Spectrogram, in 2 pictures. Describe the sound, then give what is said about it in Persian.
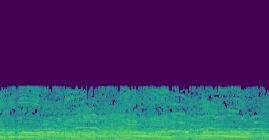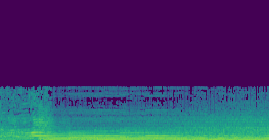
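A crowd of people in a street wails and cries out together after gunfire, many rising and falling voices overlapping loudly for about six seconds, then cut off abruptly by steady, sustained droning tones. “دوباره صدای شلیک می آید و صدای شیون مردم.”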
